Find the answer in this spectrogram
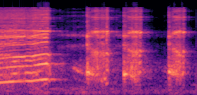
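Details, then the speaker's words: Toddler's whooping cough (pertussis, bacterial infection) paroxysm in the coughing-fit stage, filmed at home by a parent: a high-pitched drawn-in whoop followed by three sharp coughs. "that's pertussis whooping cough is also known as pertussis it's caused by a bacterial infection that is spread from one person with whooping cough to another person"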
